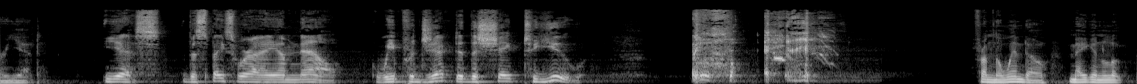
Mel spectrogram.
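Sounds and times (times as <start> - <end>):
speech: 0.2 - 0.4, 1.0 - 5.9, 6.9 - 8.2, 9.8 - 11.3
painful cough: 6.9 - 8.8.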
